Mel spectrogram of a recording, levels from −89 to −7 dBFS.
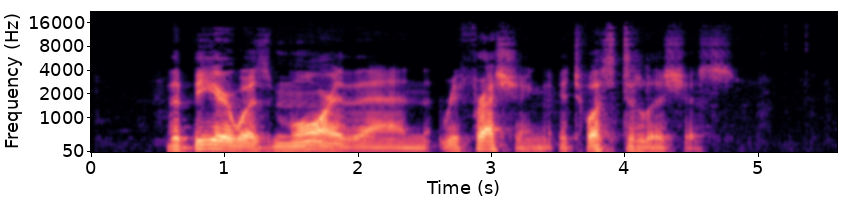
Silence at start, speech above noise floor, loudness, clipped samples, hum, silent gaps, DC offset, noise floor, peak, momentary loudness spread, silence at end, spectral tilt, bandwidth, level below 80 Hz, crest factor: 0.55 s; 48 dB; -20 LUFS; under 0.1%; none; none; under 0.1%; -68 dBFS; -2 dBFS; 17 LU; 0.85 s; -6 dB/octave; 15 kHz; -52 dBFS; 20 dB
